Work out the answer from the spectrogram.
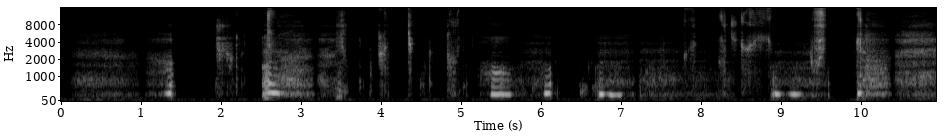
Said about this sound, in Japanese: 先生の息遣い、どんどん荒くなってますよ。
